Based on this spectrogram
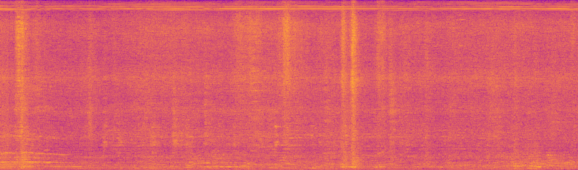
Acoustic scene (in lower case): restaurant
